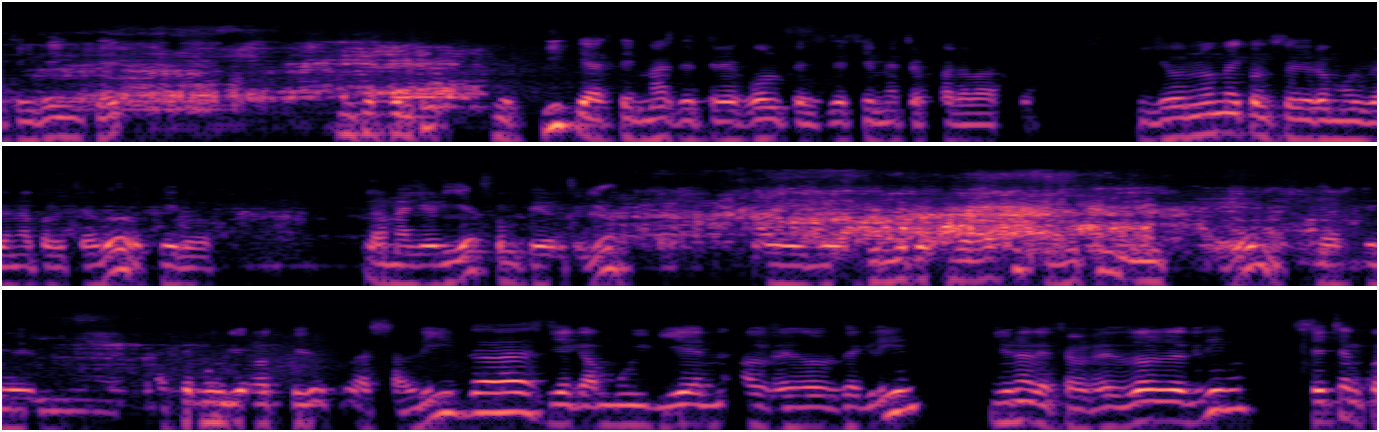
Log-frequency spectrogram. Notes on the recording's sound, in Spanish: Grabación de la reunión virtual de marzo 2023.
